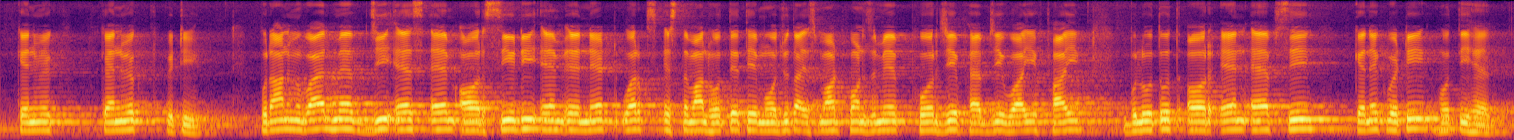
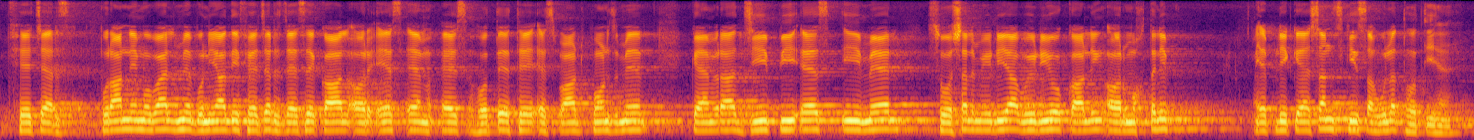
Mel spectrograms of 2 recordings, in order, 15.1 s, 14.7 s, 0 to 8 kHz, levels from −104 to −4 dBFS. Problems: constant background noise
